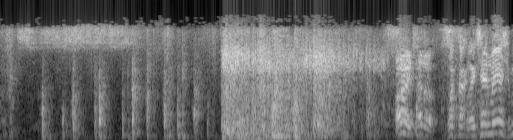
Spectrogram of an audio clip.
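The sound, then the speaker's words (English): Voices talk before a sudden loud explosion, set off to blow up a safe, erupts into a roaring, rumbling burst of noise that lasts about two seconds and then fades as people start talking again. “I'm going to blow this thing up.”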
